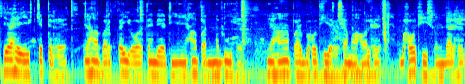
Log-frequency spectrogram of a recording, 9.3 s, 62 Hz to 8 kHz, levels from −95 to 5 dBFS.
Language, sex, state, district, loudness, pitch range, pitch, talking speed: Hindi, male, Uttar Pradesh, Hamirpur, -23 LUFS, 105-115 Hz, 110 Hz, 160 wpm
